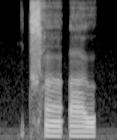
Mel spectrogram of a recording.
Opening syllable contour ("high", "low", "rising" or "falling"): low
